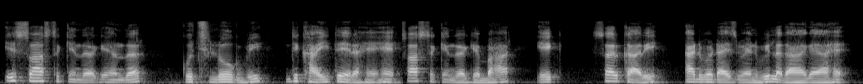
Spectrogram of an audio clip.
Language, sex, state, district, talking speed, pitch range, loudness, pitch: Hindi, male, Uttar Pradesh, Ghazipur, 160 wpm, 100-125 Hz, -19 LUFS, 110 Hz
